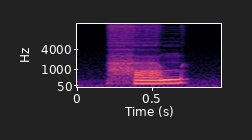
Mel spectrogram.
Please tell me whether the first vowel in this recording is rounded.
no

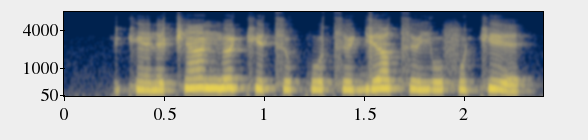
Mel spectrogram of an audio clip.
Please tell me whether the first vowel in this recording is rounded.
no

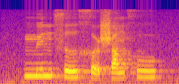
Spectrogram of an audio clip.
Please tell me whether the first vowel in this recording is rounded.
yes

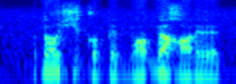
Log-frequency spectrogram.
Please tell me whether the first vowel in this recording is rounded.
yes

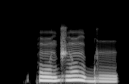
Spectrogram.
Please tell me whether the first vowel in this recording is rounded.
yes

